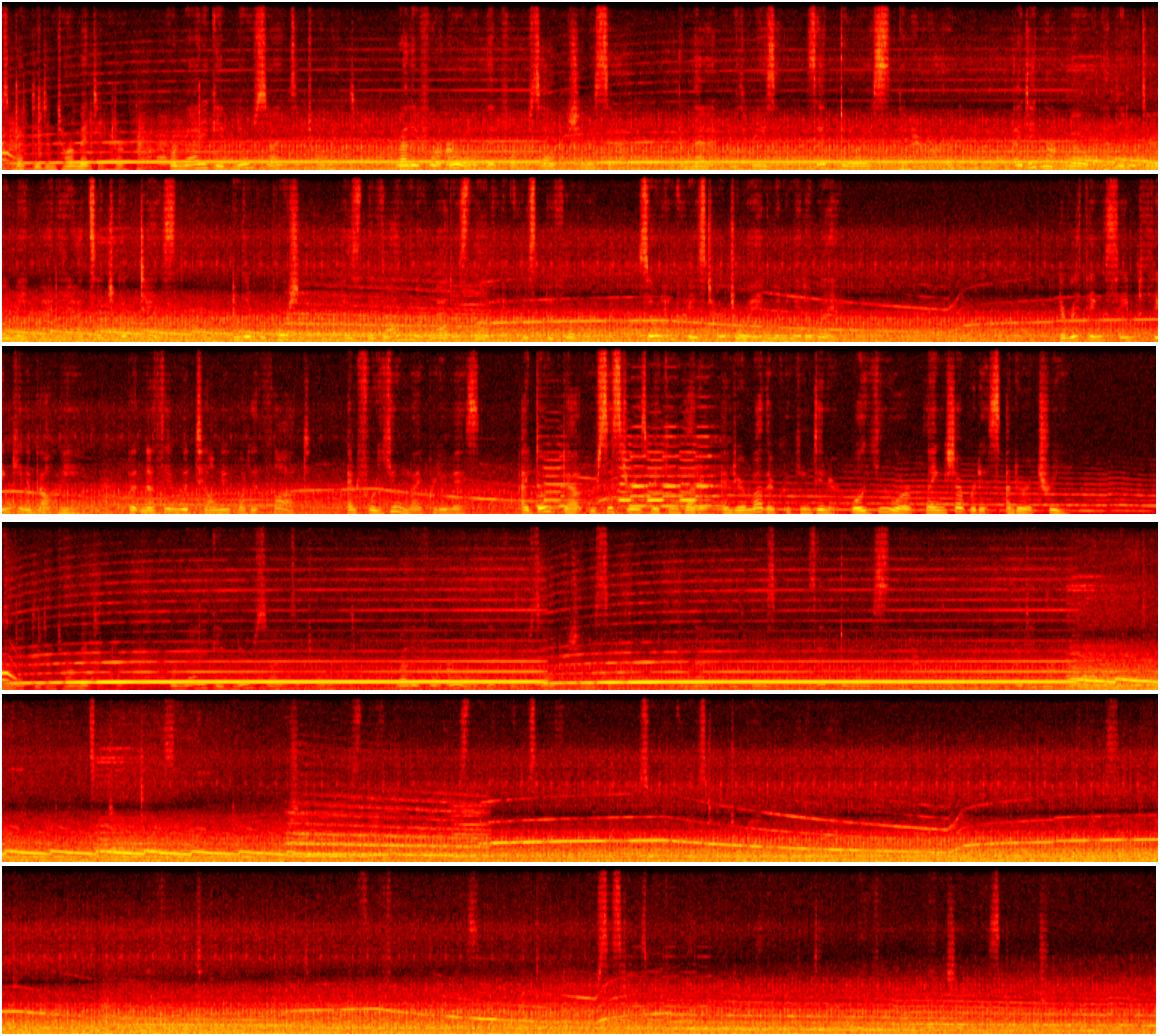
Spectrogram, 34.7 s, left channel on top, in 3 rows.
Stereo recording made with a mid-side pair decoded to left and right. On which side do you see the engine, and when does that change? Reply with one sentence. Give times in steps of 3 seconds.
In this clip you hear the engine on the left from 0 s, in the centre from 15 s and on the right from 21 s.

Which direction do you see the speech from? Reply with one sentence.
In this clip you hear the speech on the left.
